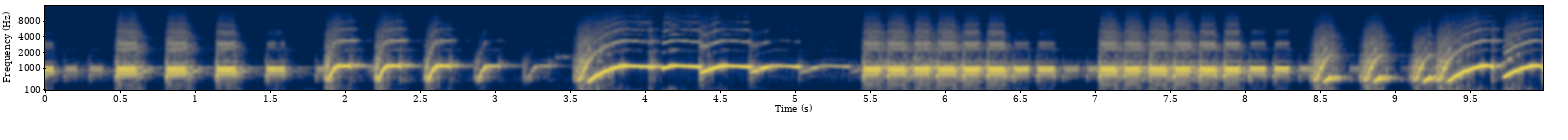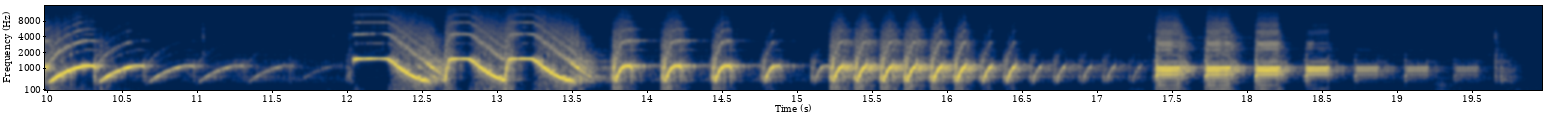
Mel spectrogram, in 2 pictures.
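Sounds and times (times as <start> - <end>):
electronic siren: 0.0 - 19.6.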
